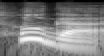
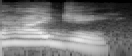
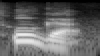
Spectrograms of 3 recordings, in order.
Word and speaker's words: hygge: don't uh hugo oh you know i always pronounce it wrong it's hygge and i don't know from the beginning i've always pronounced it hiji and it's hygge yeah thanks for correcting me indiana i took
